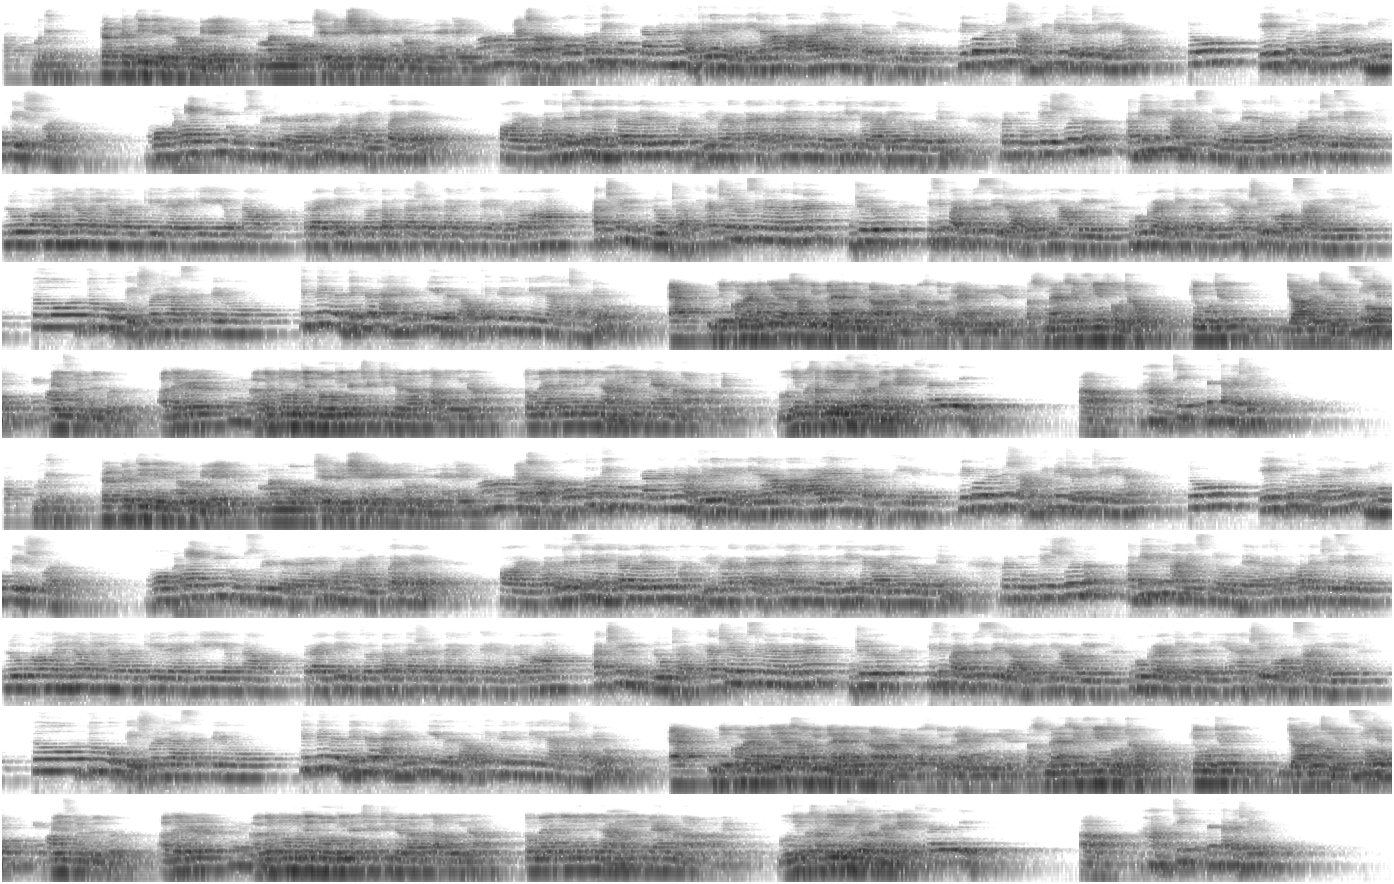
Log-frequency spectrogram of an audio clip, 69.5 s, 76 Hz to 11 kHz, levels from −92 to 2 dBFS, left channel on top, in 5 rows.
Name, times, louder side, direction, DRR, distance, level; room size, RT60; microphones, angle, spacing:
voice 1, 1.0-4.7 5.1-5.4 15.7-15.8 48.3-53.2 53.6-55.5 55.9-56.7 57.1-57.7 58.0-60.4 60.8-62.7 63.3-64.7 66.3-66.6, equal, 70° left, -6 dB, 0.8 m, -27 dB
voice 2, 4.7-9.2 9.5-11.3 11.8-12.2 12.5-14.5 15.3-18.1 18.9-23.4 23.9-24.8 25.1-27.5 27.8-30.4 30.8-33.3 33.7-36.0 36.2-36.7 37.0-41.2 42.0-44.2 44.7-47.8 54.9-56.8 57.8-58.2 61.6-62.0 63.8-65.3 66.9-68.2, left 1 dB, 25° left, -8 dB, 0.9 m, -30 dB
2.2 x 2.2 x 3.6 m, 1.1 s
head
